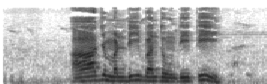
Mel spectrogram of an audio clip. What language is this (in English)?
Gurgula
